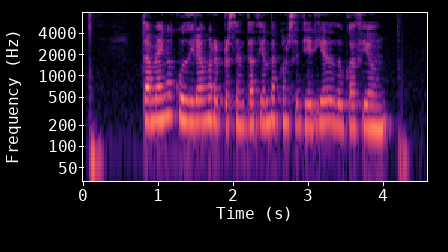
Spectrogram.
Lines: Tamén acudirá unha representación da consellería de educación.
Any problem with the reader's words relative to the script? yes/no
no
